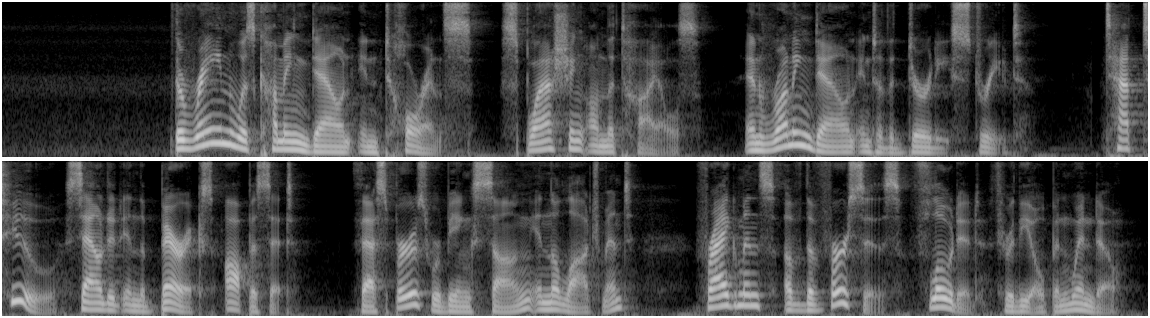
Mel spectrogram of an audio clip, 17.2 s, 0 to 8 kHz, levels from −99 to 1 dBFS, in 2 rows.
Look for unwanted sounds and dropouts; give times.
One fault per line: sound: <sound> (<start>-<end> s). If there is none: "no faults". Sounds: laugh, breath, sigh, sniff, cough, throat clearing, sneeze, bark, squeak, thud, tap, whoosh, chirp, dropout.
no faults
